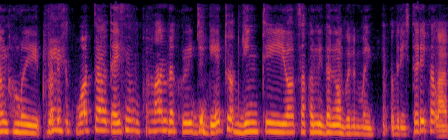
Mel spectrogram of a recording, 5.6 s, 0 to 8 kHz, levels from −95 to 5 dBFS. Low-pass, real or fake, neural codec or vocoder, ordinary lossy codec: 7.2 kHz; fake; codec, 44.1 kHz, 1.7 kbps, Pupu-Codec; AAC, 48 kbps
